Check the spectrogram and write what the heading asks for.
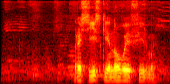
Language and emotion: Russian, neutral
